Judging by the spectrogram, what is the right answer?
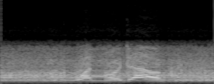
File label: eng player killed enemy mood low, speech eng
